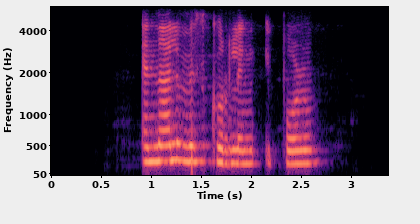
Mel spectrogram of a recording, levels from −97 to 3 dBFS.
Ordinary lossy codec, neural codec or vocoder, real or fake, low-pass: Opus, 32 kbps; none; real; 5.4 kHz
